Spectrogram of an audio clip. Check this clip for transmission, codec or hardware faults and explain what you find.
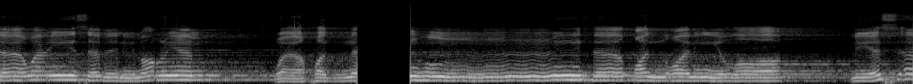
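An audio dropout to silence runs from 3.57 to 4.11 s. The input was likely lost briefly, through a disconnected device or broken link, while recording continued writing silence. The sound cuts off abruptly, leaving about 0.54 s of dead silence without room tone, then resumes mid-flow.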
